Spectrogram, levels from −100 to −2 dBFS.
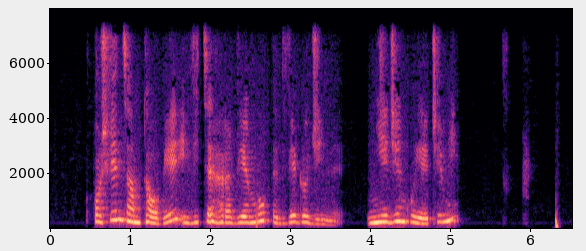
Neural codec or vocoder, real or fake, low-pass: none; real; 7.2 kHz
